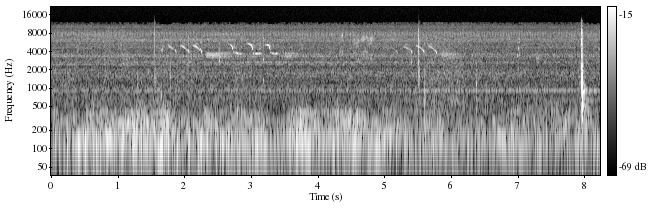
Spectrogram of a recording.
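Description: A bird calling in quick series of short, high chirps, one run from about a second and a half to three and a half seconds in and a shorter one near the middle, over a steady low rumble. A single sharp click near the end is the loudest sound.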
